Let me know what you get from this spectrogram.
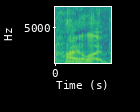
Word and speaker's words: Jai Alai: The Jai Alai from Cigar Hi-Li? City. – Yeah, it's pronounced Hi-Li. Hi-Li, but yes.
